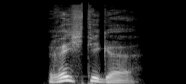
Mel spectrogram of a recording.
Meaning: inflection of richtig: 1. strong/mixed nominative/accusative feminine singular 2. strong nominative/accusative plural 3. weak nominative all-gender singular 4. weak accusative feminine/neuter singular
- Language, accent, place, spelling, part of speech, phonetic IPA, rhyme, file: German, Germany, Berlin, richtige, adjective, [ˈʁɪçtɪɡə], -ɪçtɪɡə, De-richtige.ogg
